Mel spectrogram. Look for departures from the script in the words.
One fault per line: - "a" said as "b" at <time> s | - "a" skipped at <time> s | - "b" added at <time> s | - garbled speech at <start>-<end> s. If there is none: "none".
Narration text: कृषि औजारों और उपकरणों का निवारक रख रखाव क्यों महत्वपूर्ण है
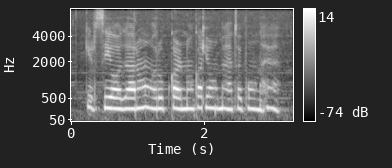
- "निवारक रख रखाव" skipped at 2.0 s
